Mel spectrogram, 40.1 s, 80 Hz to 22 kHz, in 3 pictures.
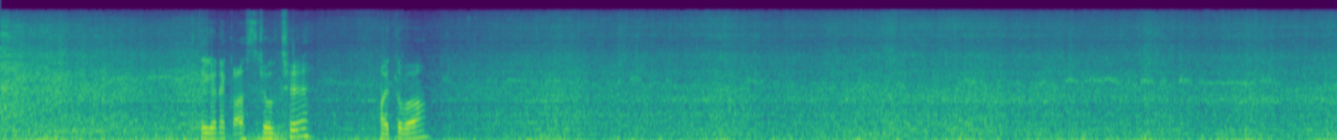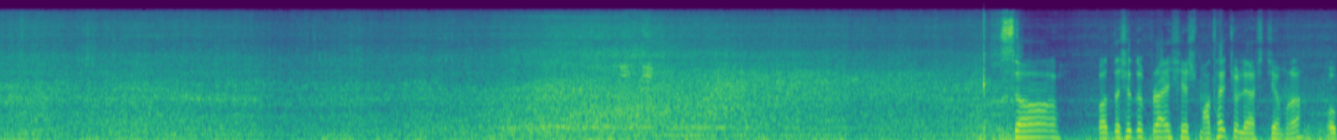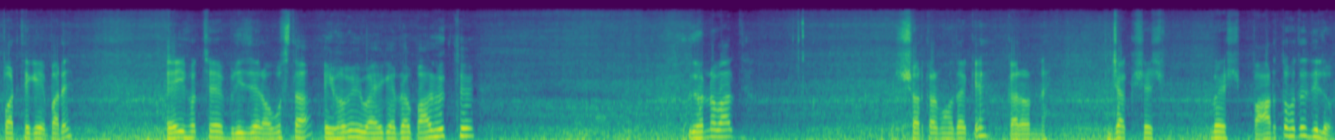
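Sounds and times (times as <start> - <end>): wind rushing over microphone: 0.0 - 39.8
motorcycle engine hum: 0.0 - 40.0
road noise: 0.0 - 40.0.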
